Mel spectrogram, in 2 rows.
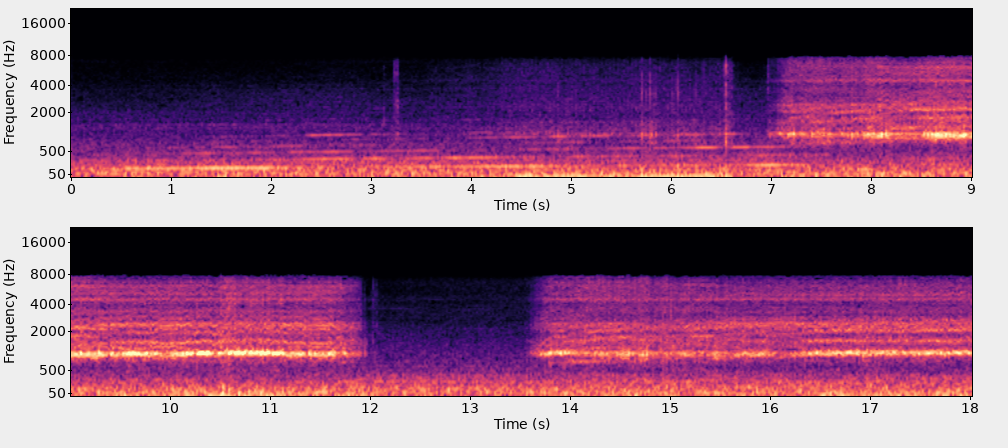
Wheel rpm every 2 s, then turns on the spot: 0, 0, 10, 40, 110, 100, 10, 110, 110.
4-6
